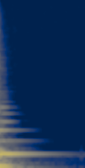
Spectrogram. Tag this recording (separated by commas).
Music, Bowed string instrument, Musical instrument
